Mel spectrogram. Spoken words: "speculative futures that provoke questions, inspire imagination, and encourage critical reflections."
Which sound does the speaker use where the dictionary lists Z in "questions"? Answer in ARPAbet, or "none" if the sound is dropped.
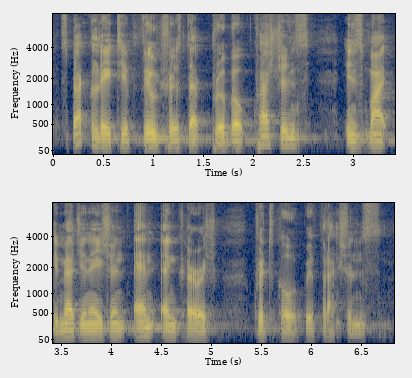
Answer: S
